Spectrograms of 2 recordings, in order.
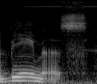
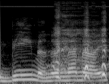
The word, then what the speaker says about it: Beaman: last name is pronounced he keeps referring to you as Bemis Oh times I've I've corrected him you know no it's actually Beeman it's probably not worth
